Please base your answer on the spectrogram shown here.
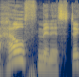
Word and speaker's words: health minister: you notice Health Minister the stress is on the health health Minister Health Minister because it's a compound noun the second word becomes unstressed Health min Health Minister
